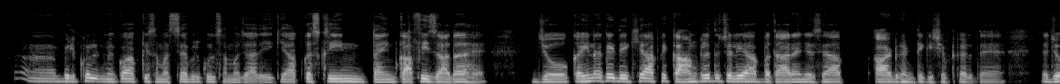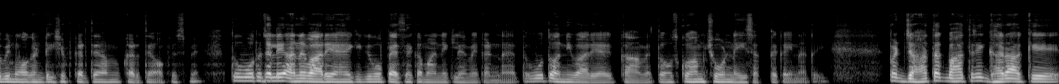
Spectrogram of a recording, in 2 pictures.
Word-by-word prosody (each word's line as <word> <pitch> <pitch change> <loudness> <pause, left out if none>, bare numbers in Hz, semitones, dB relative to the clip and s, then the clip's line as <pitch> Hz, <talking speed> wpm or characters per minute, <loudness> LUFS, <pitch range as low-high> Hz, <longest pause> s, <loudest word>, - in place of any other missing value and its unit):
अ, 140 - -8
बिल्कुल 140 +1 +2
मेरे 125 -2 -4
को 135 - 0
आपकी 130 0 -1
समस्या 115 +3 -3
बिल्कुल 115 0 -4
समझ 110 0 -7
आ 100 - -3
रही 100 +2 -6
है 105 - -6
कि 120 +4 -7
आपका 130 - -2
स्क्रीन 135 -1 +1
टाइम 115 0 -1
काफ़ी 130 +5 +3
ज़्यादा 115 0 +1
है। 105 +4 -7 0.5
जो 115 -1 0
कहीं 135 0 +4
न 160 0 0
कहीं 155 +1 +4
देखिए 145 +1 +2
आपके 140 +2 +1
काम 125 -1 +3
के 140 - -4
लिए 145 - +5
तो 145 0 -2
चलिए 140 0 +4
आप 125 -2 +2
बता 115 -1 0
रहे 120 +1 0
हैं 120 - -2
जैसे 115 +1 -3
आप 110 -1 -2 0.3
8 110 -2 +3
घंटे 110 -1 -3
की 105 - -7
शिफ्ट 100 0 -8
करते 105 -2 -7
हैं, 100 +1 -11 0.4
या - - -3
जो 130 +2 +3
भी 130 0 +1
9 115 -1 0
घंटे 110 0 -4
की - - -6
शिफ्ट 125 0 -8
करते 105 +2 -4
हैं, 110 - -3
हम 110 0 -8
करते - - -6
हैं - - -8
ऑफिस 105 -1 -14
में, 130 +2 -12 0.3
तो 170 -2 -1
वो 170 0 +3
तो 175 - -1
चलिए 170 0 +6
अनिवार्य 130 -3 +6
है 115 0 0
क्योंकि 120 +1 -6
वो 125 0 0
पैसे 115 - 0
कमाने 105 -2 -6
के 105 - -13
लिए 100 -1 -8
हमें 100 0 -11
करना 95 +1 -12
है। 110 - -12
तो - - -10
वो 145 +1 -2
तो - - +2
अनिवार्य 100 -5 -3
काम 95 -1 -7
है 105 - -11
तो 110 -1 -5
उसको 110 +4 -5
हम 120 0 0
छोड़ 120 -2 -2
नहीं 105 -2 -4
सकते - - -10
कहीं - - -9
न - - -15
कहीं। - - -20 0.7
बट 170 - +3
जहाँ 130 +1 +3
तक 180 - +5
बात 145 +2 +2
रही 170 - +1
घर 130 -2 +3
आके 135 -1 +5
120 Hz, 260 wpm, -23 LUFS, 110-135 Hz, 0.7 s, चलिए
